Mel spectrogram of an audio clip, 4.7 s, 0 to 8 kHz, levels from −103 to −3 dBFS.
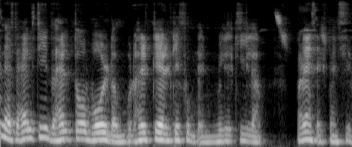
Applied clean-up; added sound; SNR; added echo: neural mask model DeepFilterNet 3.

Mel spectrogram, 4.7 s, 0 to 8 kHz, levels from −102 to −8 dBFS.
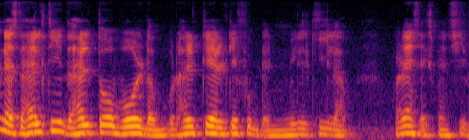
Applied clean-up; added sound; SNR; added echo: none; none; none; none.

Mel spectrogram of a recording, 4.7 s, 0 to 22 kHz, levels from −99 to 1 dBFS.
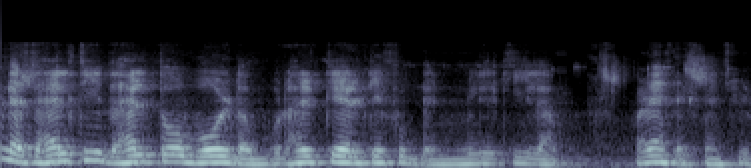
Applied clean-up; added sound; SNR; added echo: neural separator model SepFormer DNS4.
